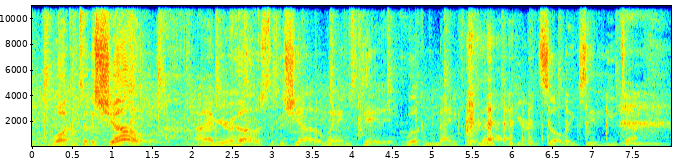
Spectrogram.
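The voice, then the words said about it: Radio disc jockey voice. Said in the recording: “my radio voice ... that disc jockey ... It's pretty good. You've got that down.”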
